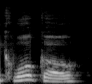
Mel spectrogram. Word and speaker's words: Cuoco: and her daughter Karen who's played by Kelly Coco Coco how do you say this I had to look it up uh hold on I wrote it down yeah so Kelly Cuoco suspects that Sid is back in is behind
